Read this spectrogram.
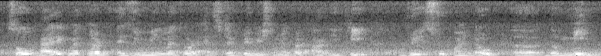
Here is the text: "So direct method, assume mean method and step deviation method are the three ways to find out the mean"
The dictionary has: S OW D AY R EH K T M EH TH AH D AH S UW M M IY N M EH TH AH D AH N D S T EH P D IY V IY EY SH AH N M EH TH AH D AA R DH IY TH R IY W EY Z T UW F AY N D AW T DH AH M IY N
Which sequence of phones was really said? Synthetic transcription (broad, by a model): S OW D AY R EH K T M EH T AH D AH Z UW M M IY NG M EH T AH D AH N D S T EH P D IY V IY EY SH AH N M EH T AH D AA R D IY T R IY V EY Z T UW P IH N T AW T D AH M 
